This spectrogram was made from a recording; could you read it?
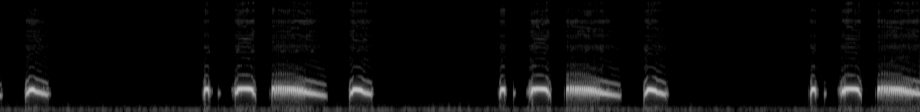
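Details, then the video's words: Spotted dove call used as a lure for trapping. Clean cooing phrases come about every three seconds, each made of two short soft coos and then a longer, drawn-out coo that falls in pitch. No other sounds are heard. "เสียงนกเขาใหญ่ หมานๆ ต่อเข้าเร็ว ป่าไหนก็เข้า"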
